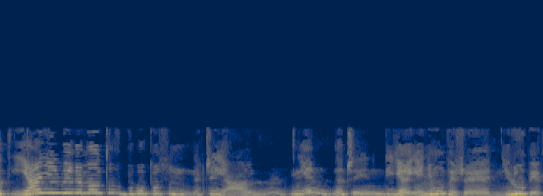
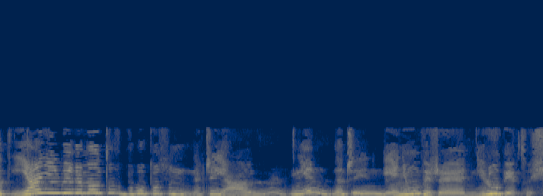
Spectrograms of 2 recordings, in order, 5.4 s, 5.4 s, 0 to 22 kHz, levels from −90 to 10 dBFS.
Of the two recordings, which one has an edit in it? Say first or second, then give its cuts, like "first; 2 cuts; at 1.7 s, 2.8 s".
second; 1 cut; at 3.9 s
